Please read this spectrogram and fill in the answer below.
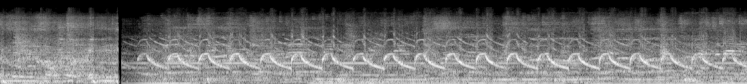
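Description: Music cuts off about a second in, and a fast yelp siren takes over: a rapid rising and falling wail, about three cycles a second, over a steady deep bass.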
